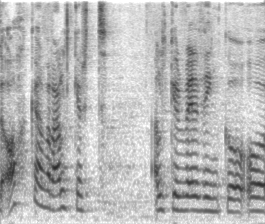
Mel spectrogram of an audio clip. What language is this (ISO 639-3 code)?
isl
